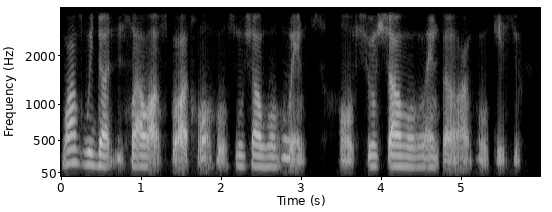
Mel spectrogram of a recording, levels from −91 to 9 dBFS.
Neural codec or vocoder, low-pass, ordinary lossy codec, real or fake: autoencoder, 44.1 kHz, a latent of 192 numbers a frame, MeloTTS; 3.6 kHz; none; fake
